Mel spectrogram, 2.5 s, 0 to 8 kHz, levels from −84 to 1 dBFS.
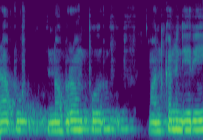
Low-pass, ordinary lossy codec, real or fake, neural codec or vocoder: none; none; fake; codec, 16 kHz, 4.8 kbps, FACodec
